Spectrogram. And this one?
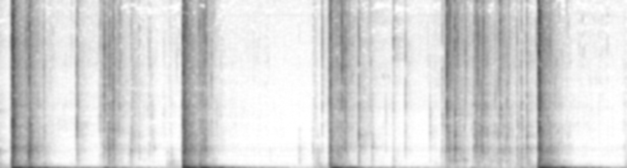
This is dropping a water bottle with water in it next to the mic. I love how much bass is picked up. I've used this sound for quite a bit.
